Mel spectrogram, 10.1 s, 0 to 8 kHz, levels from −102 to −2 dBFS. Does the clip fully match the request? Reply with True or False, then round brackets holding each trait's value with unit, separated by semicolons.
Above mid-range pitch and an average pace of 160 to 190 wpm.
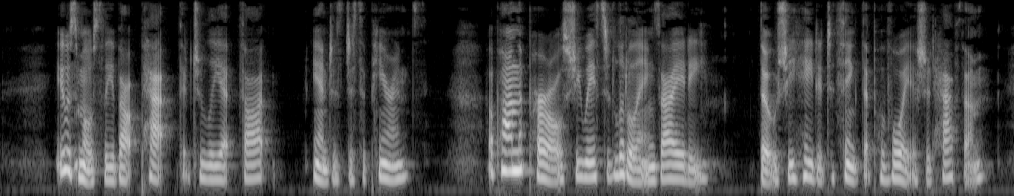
False (180 Hz; 165 wpm)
